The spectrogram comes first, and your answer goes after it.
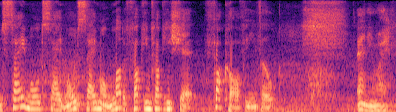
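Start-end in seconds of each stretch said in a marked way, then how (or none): none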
